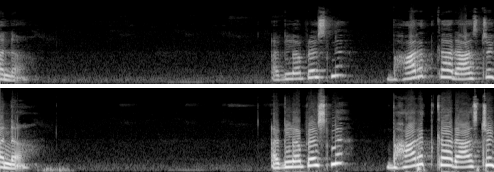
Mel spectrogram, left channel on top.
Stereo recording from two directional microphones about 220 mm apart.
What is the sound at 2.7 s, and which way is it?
A woman's voice, 45° right (ahead or behind).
